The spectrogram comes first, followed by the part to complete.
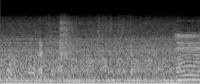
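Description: A steady low engine hum runs under an even wash of open-air noise.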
